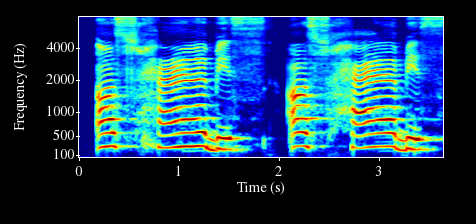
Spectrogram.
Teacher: ഹംസത്തുൽ വസിൽ വന്നിട്ടുണ്ട് പക്ഷേ അതിന് യാതൊരു ശബ്ദവുമില്ല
